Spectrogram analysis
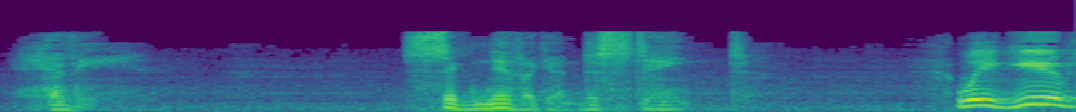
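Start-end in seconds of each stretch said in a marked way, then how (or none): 0.1-3.8 hushed emphasis. Real, not acted.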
